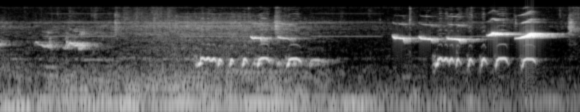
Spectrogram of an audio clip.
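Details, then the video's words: Local Javanese zebra dove with a loud, big, long-breathed voice, used as a lure to get silent doves singing. Faint rolling low cooing phrases of quick repeated notes, with higher thin chirps from other birds and low background hum. "Pancingan Ampuh Pendongkrak Perkutut Bisu🔇 Malas Bunyi🔊 Bikin Rame"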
